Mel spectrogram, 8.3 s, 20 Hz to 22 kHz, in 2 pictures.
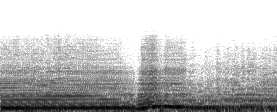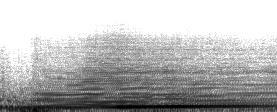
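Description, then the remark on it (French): A car engine hums steadily from inside the vehicle while driving, its pitch dipping briefly at a gear change and then climbing as it revs harder, held to 6000 rpm because the car is cold. No one speaks. “Pour le moment, on va tirer que 6000 tours parce que la voiture est froide.”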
